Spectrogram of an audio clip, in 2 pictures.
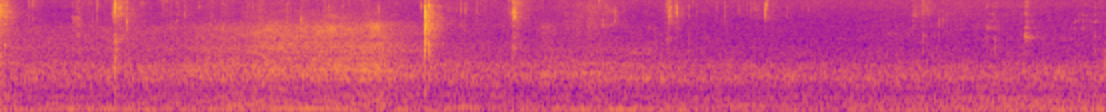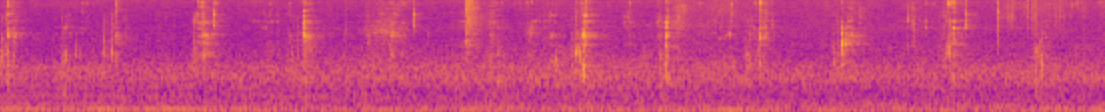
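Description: Close-miked chewing of soft stuffed naan bread, with many small wet mouth clicks and smacks.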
